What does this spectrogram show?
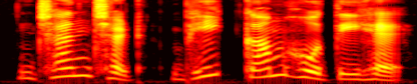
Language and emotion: Hindi, neutral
